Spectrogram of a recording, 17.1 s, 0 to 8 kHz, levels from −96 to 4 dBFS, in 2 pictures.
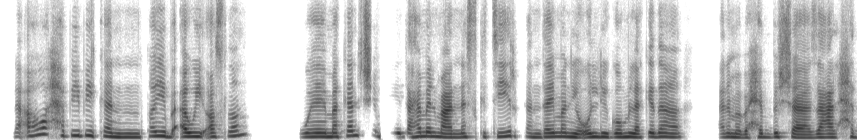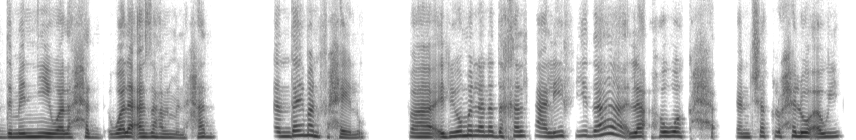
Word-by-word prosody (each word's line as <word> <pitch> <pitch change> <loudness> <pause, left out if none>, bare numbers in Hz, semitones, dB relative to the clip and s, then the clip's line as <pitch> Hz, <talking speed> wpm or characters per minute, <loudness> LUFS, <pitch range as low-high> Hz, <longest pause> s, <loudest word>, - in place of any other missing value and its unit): لأ 220 - -5
هو 325 +7 0
حبيبي 280 -5 -2
كان 200 -5 +1
طيّب 250 0 0
أوي 220 +2 +3
أصلًا، 250 +8 -2 0.6
وما 215 0 +2
كانش 270 +5 -3 0.2
بيتعامل 235 - 0
مع 195 -2 +6
الناس 195 +1 -1
كتير، 220 +5 -4
كان 195 -2 -3
دايمًا 215 +2 +2
يقول 200 -2 +3
لي 205 0 +3
جملة 205 0 +3
كده: 210 -1 0 0.4
"أنا 200 +2 -3
ما 195 -2 +1
باحبش 200 +3 -2
أزعّل 185 +3 +3
حد 200 -2 -2
مِنّي 205 +1 +4
ولا 190 0 +3
حد 185 -3 -4
ولا 210 +4 +4
أزعل 200 -2 0
من 160 -3 -8
حد." 195 +4 -5 0.6
كان 235 -1 -2
دايمًا 280 0 +2
في 215 - -9
حاله. 175 0 -3 0.4
فاليوم 210 +5 +2
اللي 270 -1 +1
أنا 260 0 0
دخلت 255 +3 -3
عليه 230 +1 -1
فيه 260 +2 -11
ده 300 +9 -1
لأ 225 +2 +2
هو 240 0 +3
كح 235 - -9 0.2
كان 200 -1 -4
شكله 235 +3 -6
حلو 225 -1 +3
أوي، 220 +2 -1
215 Hz, 170 wpm, -23 LUFS, 200-245 Hz, 0.6 s, مع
